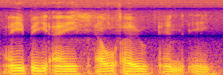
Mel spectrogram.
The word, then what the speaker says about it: abalone: A-B-A-L-O-N-E. John, please. Hobnail, as in boots. Hobnail. Yes. And what about this abalone? Abalone, actually, is the way it's pronounced.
